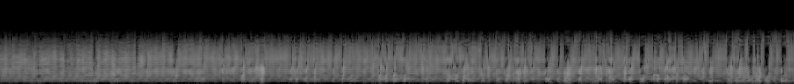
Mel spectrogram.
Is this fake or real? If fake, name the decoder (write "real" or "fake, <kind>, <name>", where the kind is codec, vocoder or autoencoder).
fake, vocoder, BigVGAN v2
